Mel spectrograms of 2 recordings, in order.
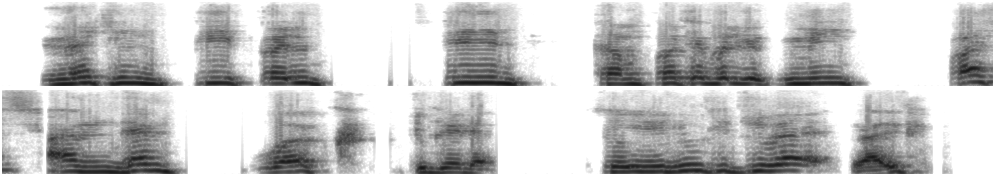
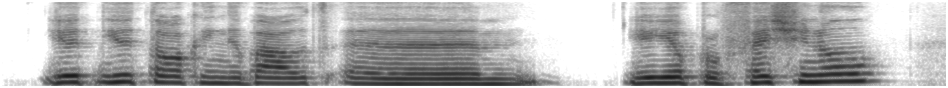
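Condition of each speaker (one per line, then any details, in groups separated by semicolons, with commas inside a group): Cerebral palsy; affects coordination
No condition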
